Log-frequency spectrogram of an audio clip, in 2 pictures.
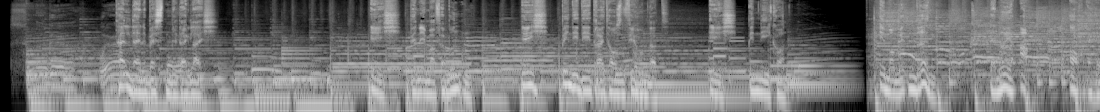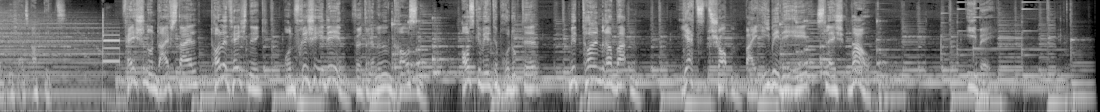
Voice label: german voice over male narration

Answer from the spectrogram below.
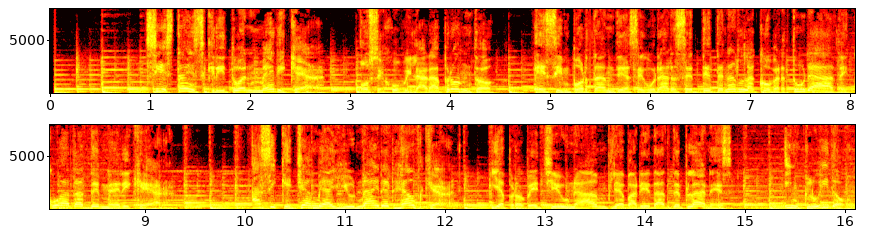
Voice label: spanish voice over male narrator

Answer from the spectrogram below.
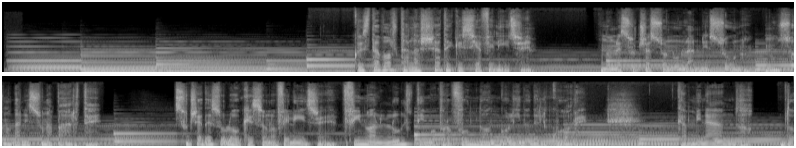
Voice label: Italian voice over, male narrator

